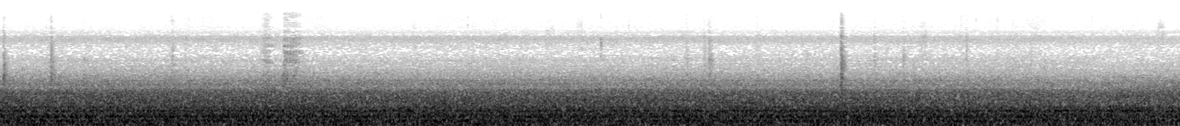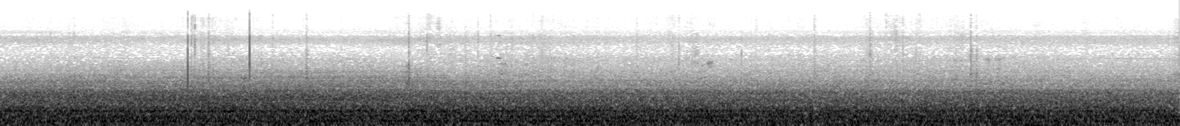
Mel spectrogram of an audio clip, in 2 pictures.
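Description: Steady jet airliner cabin noise in cruise flight: the engines and the air rushing past the fuselage make an even drone with a low steady hum.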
